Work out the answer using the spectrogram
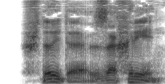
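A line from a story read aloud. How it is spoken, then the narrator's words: Mutter. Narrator (Russian): пробормотал Свят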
